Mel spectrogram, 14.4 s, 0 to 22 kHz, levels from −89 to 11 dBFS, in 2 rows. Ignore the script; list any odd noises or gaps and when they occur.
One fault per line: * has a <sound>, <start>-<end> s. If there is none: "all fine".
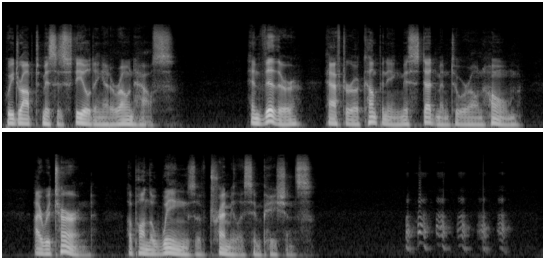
* has a laugh, 12.6-14.1 s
